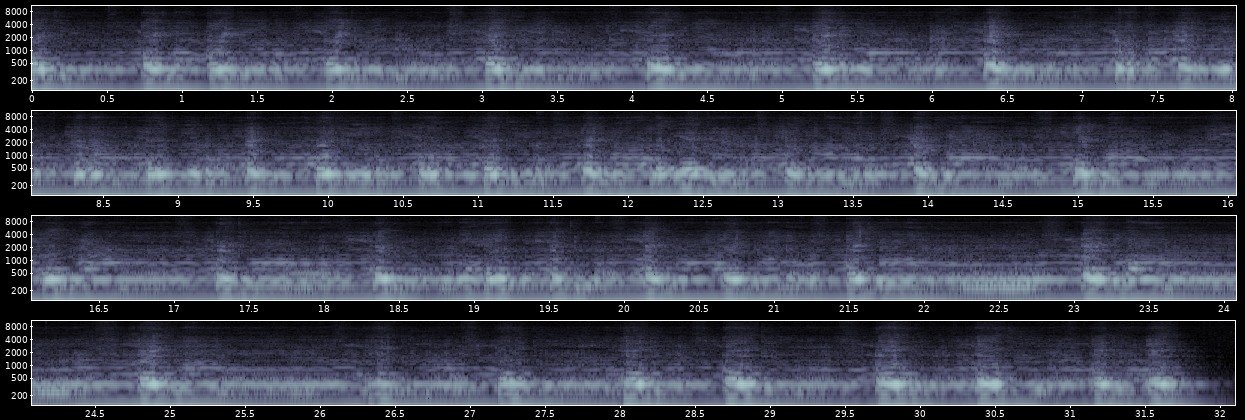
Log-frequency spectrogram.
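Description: A mago, a short high-pitched didgeridoo in F, played in traditional Yolngu style: one unbroken drone with a bright overtone ringing above it, driven by rhythmic accents a few times a second. It plays easily, with runs, and sounds lively.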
